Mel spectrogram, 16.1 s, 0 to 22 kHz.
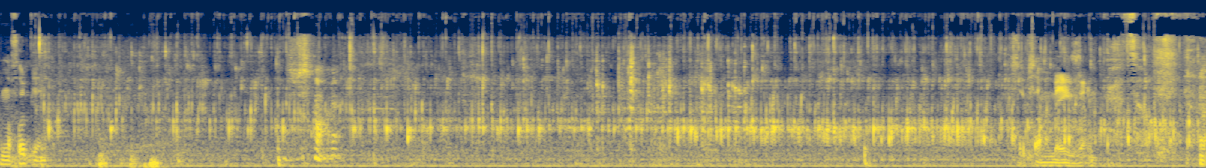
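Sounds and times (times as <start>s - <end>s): coffee trickling and dripping: 0.0s - 16.0s.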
